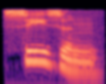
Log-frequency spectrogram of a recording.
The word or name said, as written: seisin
